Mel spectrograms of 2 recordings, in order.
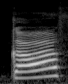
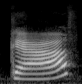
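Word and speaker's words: ك: இது வந்து கேஃப், அது வந்து காஃப். கேஃப் காஃப், அது வந்து ஹெவி லெட்டர், இது வந்து தின் லெட்டர்.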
